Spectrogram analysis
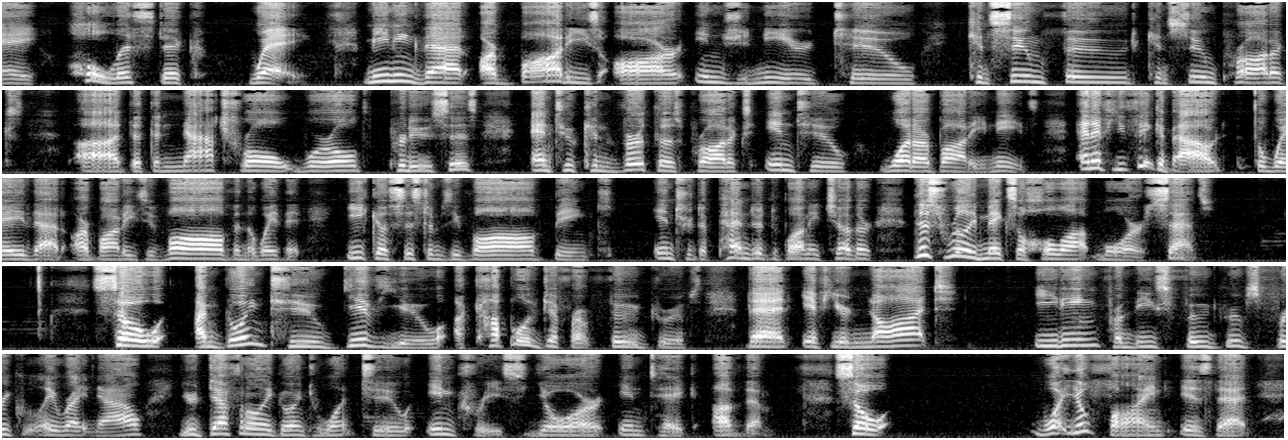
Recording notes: Sorry about the audio quality , I recorded this podcast (while being rained on). In a park at the border of Panama and France.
